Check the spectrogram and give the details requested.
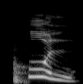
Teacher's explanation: ঠোঁটটা জুড়ে গিয়ে খুলে যাচ্ছে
